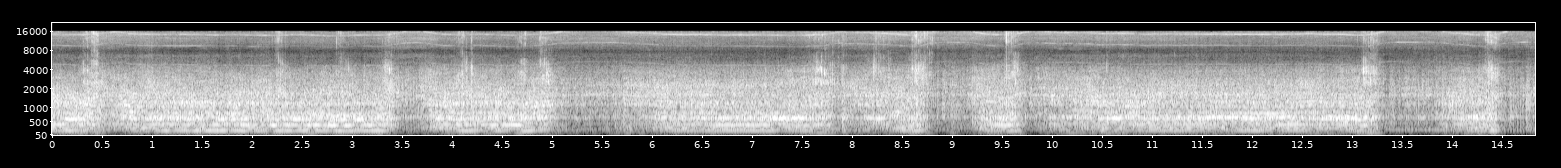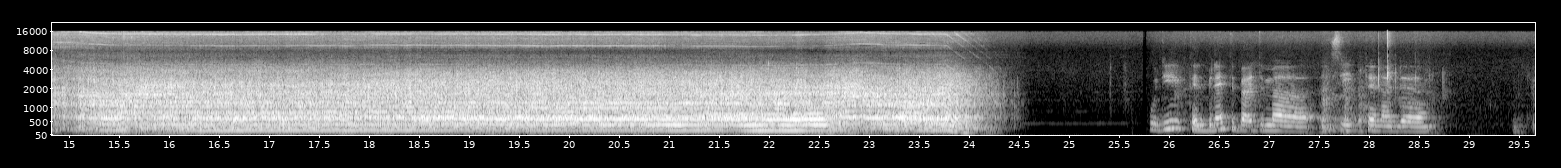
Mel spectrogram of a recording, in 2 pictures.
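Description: Electric stick blender running at speed in a plastic bowl of egg, orange and oil batter, a steady motor hum that dips briefly a few times and stops about 24 seconds in.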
